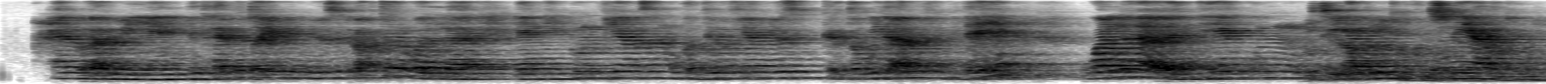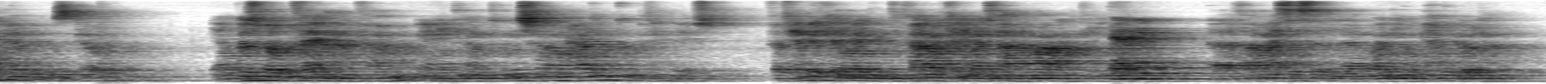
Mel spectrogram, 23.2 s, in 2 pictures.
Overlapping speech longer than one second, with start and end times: 9.9-11.6

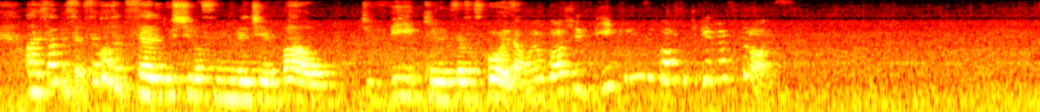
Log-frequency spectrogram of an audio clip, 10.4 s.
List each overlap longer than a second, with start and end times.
none

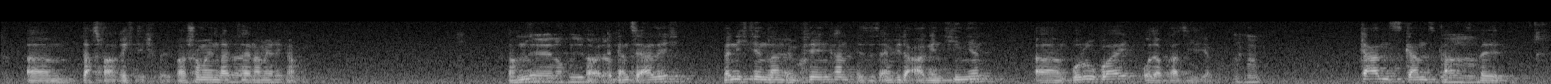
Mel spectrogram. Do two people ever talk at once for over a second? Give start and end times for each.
none

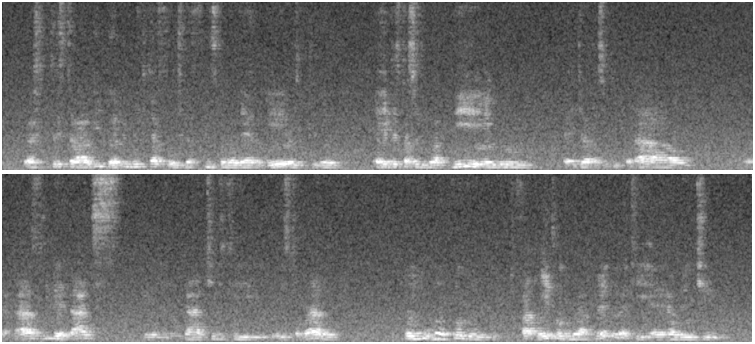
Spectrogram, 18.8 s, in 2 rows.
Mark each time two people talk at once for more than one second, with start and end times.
none

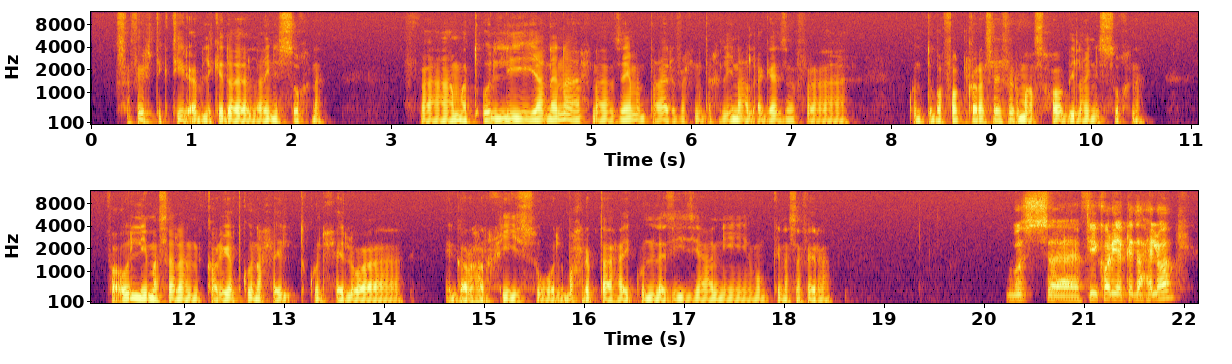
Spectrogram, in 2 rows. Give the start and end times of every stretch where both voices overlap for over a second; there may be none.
none

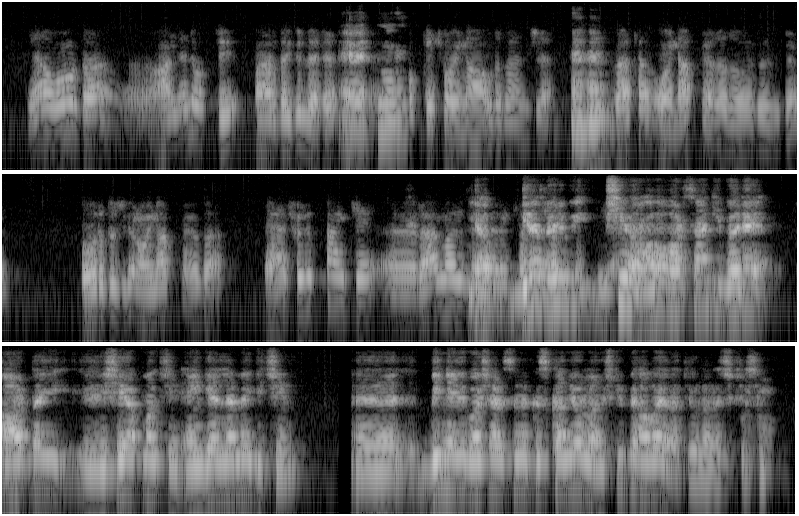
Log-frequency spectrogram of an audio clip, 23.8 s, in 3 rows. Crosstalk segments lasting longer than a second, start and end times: 12.6-14.2

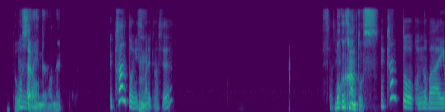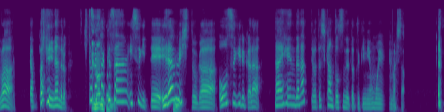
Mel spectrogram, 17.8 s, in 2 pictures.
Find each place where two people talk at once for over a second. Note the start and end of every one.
none

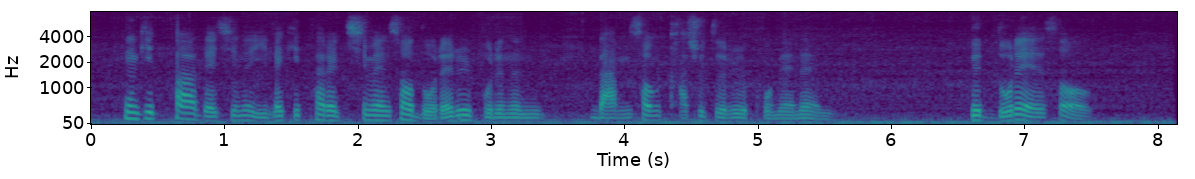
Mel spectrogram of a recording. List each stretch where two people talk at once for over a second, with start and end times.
none

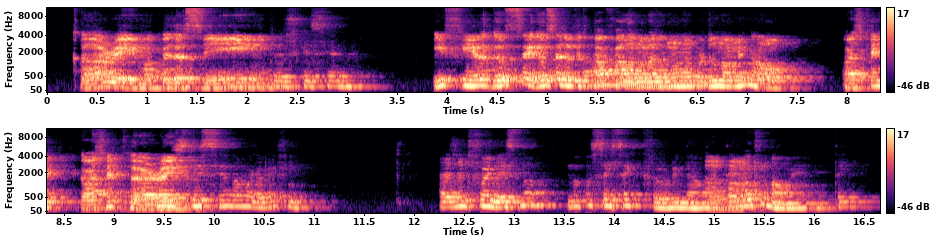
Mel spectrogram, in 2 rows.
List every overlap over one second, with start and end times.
5.4-6.7

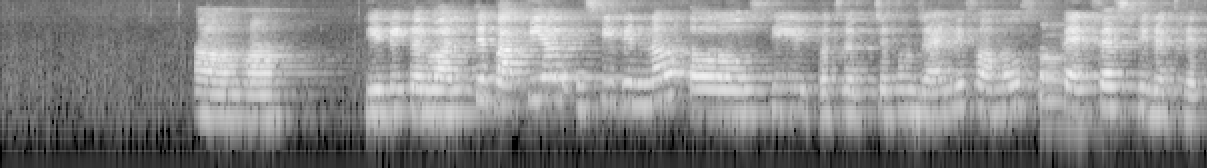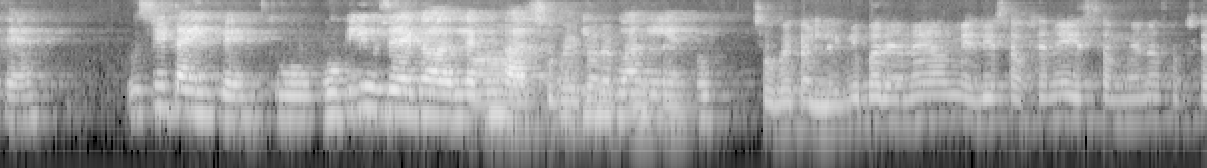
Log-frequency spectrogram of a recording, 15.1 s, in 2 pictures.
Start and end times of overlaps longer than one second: 10.5-11.8

